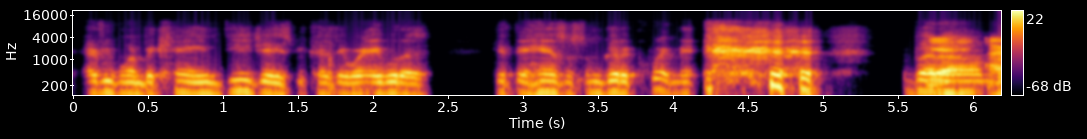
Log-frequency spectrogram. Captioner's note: laughing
